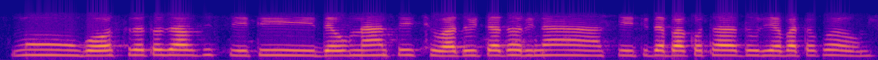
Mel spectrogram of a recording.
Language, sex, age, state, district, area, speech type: Odia, female, 45-60, Odisha, Angul, rural, conversation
